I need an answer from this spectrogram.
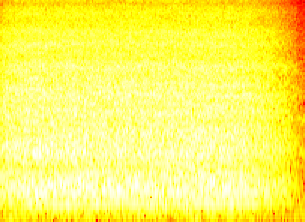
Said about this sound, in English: you can just use a hairdryer just so that it melts the product into the hair shaft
